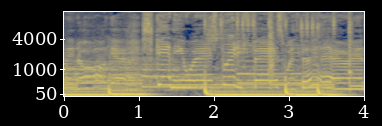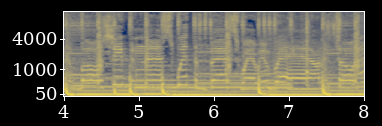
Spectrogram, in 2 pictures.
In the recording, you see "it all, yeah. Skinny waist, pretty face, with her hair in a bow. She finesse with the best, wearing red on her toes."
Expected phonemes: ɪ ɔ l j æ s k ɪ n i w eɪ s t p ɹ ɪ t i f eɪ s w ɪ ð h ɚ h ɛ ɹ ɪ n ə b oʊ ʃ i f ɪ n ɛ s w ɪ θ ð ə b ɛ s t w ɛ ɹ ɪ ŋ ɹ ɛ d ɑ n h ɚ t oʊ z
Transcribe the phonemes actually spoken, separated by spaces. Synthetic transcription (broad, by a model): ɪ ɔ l j æ s k ɪ n i w eɪ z p ɹ ɪ t i f eɪ s w ɪ ð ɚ h ɛ ɹ ɪ n ə b oʊ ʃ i p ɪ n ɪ s w ɪ ð ə b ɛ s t w ɛ ɹ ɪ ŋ ɹ ɛ d n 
